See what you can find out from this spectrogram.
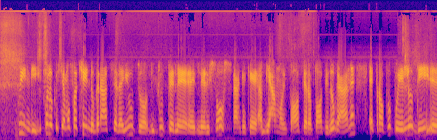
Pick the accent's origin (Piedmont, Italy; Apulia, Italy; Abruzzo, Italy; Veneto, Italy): Veneto, Italy; io sono molto legata alle tradizioni italiane, in particolare a quella del mio territorio, del Veneto.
